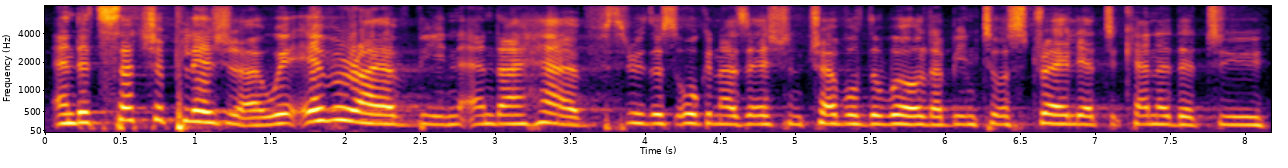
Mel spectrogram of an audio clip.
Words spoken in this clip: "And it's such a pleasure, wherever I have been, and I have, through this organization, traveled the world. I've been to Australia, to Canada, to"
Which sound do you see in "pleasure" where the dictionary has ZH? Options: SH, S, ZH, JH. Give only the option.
ZH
